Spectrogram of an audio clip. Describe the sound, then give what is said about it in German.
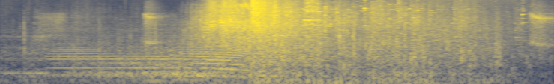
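A helicopter crashes into a building, blocking the way onward inside it: a droning engine whine with steady tonal hum gives way after a couple of seconds to a loud, roaring crash and rumbling debris that lingers to the end. “Und plötzlich kracht einfach mal ein Helikopter ins Gebäude und versperrt den weiteren Weg innerhalb des Gebäudes.”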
